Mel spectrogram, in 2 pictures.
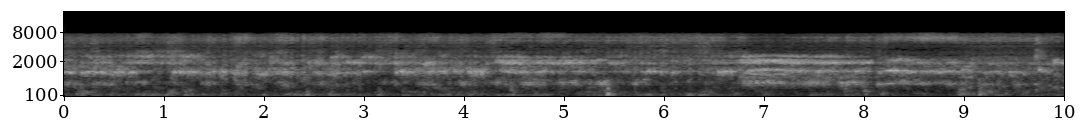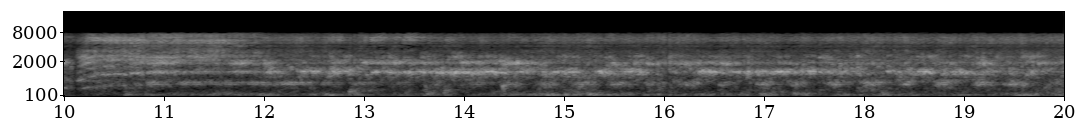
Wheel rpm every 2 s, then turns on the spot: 160, 160, 160, 160, 160, 140, 160, 160, 160, 160.
none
